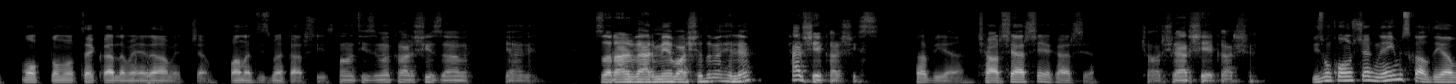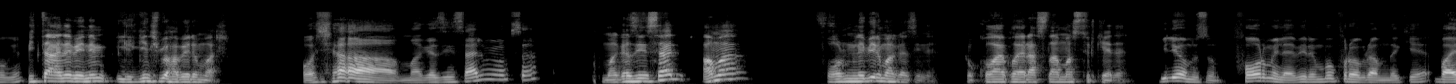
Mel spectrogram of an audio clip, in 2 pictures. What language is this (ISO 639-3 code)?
tur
